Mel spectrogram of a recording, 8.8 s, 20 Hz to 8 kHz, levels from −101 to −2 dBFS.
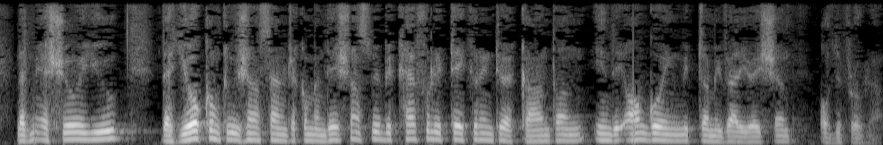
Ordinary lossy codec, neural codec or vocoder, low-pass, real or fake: none; none; 7.2 kHz; real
